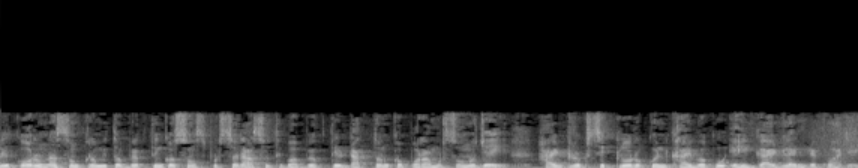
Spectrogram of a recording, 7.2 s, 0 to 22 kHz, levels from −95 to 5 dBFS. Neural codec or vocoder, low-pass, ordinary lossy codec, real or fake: none; 7.2 kHz; MP3, 64 kbps; real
